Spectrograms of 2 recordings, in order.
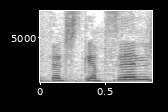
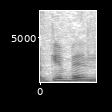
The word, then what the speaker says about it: Fitzgibbons: I might pronounce her name wrong, but Sally Fitzgibbon, she's ready to go run. Sally Fitzgibbons. Did I say that? Sally it's okay. Fitzgibbons.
